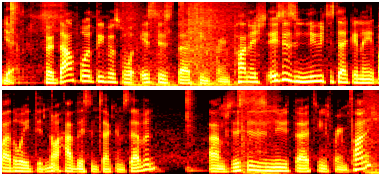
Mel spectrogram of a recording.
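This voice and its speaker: Music plays behind a man speaking at a very fast pace and medium pitch. His pitch swings very widely, and the sound is dry and close with no echo. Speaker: fighting game coach. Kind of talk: tutorial.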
